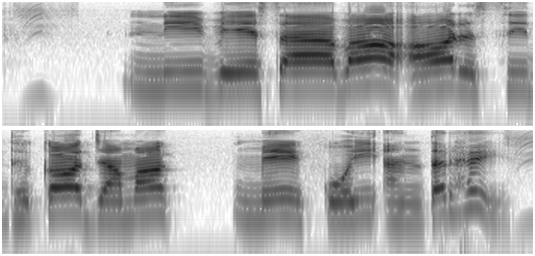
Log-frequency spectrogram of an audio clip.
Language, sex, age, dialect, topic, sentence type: Magahi, female, 18-24, Southern, banking, question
